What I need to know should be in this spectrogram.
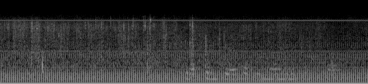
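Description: Mountain bike tyres crunch over gravel and fallen leaves.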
